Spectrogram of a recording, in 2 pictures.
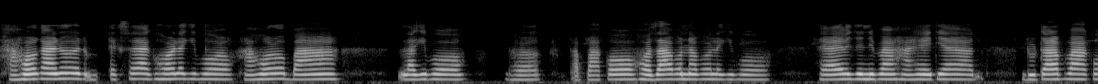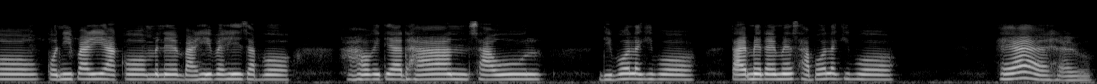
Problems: background sounds at intervals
